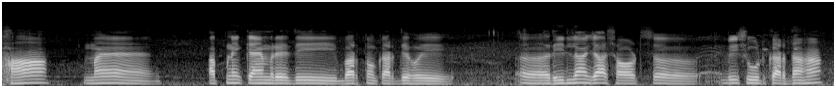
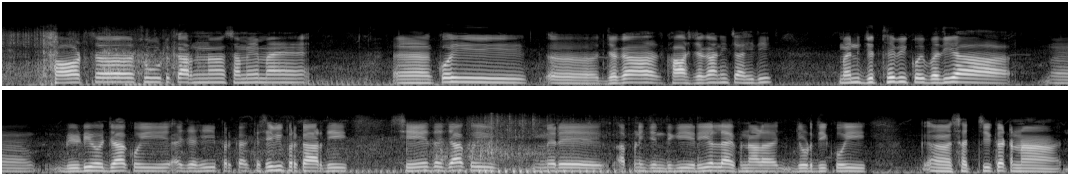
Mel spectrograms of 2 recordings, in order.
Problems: constant background noise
